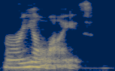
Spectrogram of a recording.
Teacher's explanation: die Betonung ist auf der ersten Silbe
